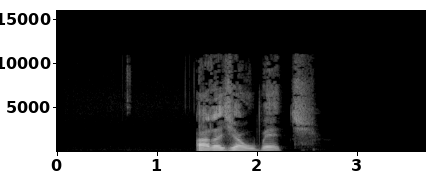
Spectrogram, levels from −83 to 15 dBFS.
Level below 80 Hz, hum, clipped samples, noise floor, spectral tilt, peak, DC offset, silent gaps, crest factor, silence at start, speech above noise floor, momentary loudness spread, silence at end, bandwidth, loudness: -66 dBFS; none; under 0.1%; -84 dBFS; -5 dB/octave; 0 dBFS; under 0.1%; none; 22 dB; 1.4 s; 66 dB; 15 LU; 1.15 s; 11.5 kHz; -18 LUFS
